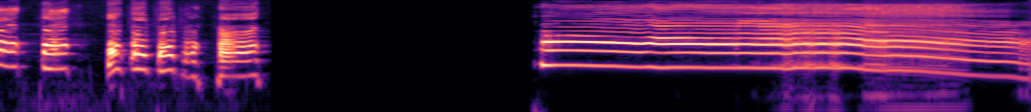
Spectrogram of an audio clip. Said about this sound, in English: Oh, what's that? A grumpy bird. All right, I like it.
